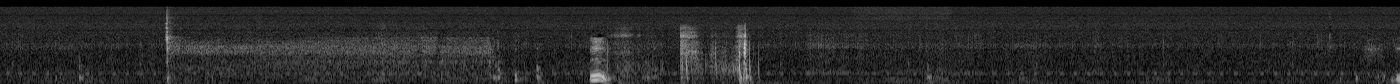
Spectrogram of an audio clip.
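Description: Butane torch lighter clicked on, its jet flame hissing steadily for about three seconds as a joint is lit. A hummed 'mmm' and two short, sharp breaths follow.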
